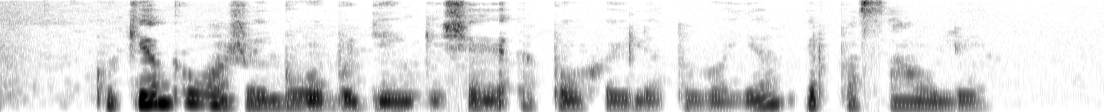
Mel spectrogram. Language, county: Lithuanian, Vilnius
